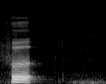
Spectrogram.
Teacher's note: actually pronounced as a bilabial, so with both lips instead of the bottom lip and teeth, and upper teeth.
